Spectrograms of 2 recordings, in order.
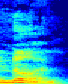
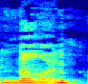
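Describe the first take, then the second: First: Said in the usual way. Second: NONE louder, breaking into a laugh; emphatic echo. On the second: Retold or imitated. Reader relishing the daughter's one-word answer, emphatic NONE. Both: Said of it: "Just like that".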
